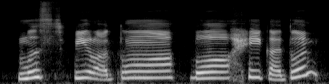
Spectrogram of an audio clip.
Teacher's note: یہاں پہ اخفا کی قواعد لگ رہی ہے، یہاں پہ بھی ایک الف کی مقدار غنہ کریں گے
